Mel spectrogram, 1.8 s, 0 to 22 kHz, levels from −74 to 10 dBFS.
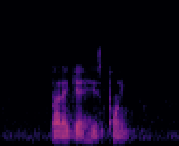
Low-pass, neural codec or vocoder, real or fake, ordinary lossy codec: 7.2 kHz; none; real; none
